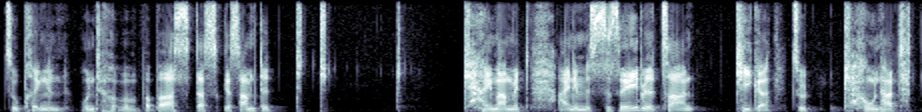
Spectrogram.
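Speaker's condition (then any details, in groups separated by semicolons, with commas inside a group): Stuttering; previously attended Kasseler Stottertherapie, fluency shaping approach; audible stuttering from the start, expected to become more audible during episode; prolonged sounds, blocks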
